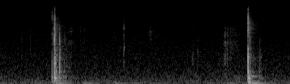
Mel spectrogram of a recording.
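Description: A utility knife blade shaves and scrapes slices off a hand-held solid green and white striped soap bar with a red-gold strip around it. Two sharp, bright cracking cuts stand out, with faint soft scraping ticks between them in a quiet background. Each cut stops almost instantly, with no ring.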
